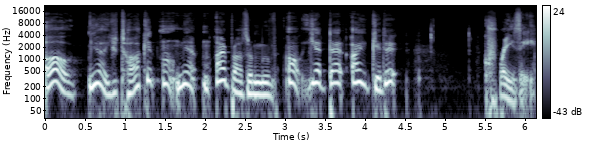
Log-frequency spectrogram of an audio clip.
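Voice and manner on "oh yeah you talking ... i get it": put-on high, sarcastic sitcom-kid voice. Imitating the kids on the couch in a recycled sitcom clip: mocking imitation of sitcom kids. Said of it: "clip of the kids, like, on the couch being like".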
